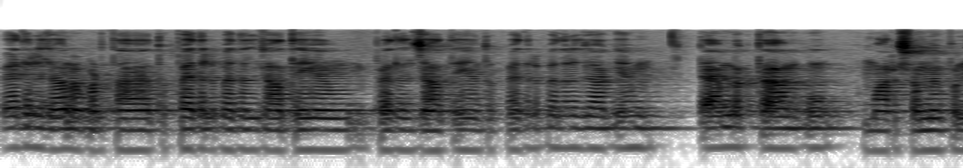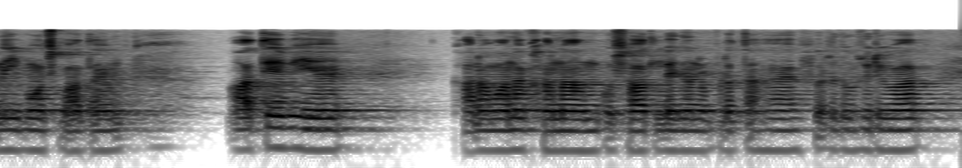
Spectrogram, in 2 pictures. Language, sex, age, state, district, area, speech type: Hindi, male, 18-30, Rajasthan, Bharatpur, rural, spontaneous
